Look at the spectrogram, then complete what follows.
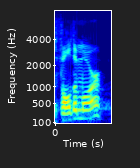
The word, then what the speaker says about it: Voldemort: pronounced pronounced not announced apparently that's the intended pronunciation is Volta more which i think is a little sexier I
